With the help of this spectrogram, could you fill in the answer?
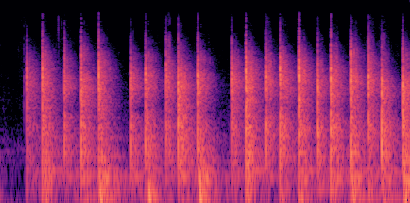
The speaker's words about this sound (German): Du hast auf meinem Handy ein Audio angeschaltet, wo jemand steppt. Ja, ich steppe da.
